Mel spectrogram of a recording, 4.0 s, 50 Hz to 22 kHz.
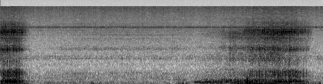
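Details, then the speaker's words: Low rumbling snores from a sleeping dog around 2 a.m., with two breaths heard in four seconds and quiet room noise between them; snoring. "cuando pensamos que íbamos a poder dormir empezó a roncar también el cha cha"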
